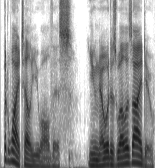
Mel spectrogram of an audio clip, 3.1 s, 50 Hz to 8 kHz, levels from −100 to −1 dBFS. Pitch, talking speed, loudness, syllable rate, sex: 110 Hz, 250 wpm, -17 LUFS, 5.2 syllables/s, male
